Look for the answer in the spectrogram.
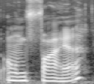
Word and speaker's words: Fye: It's called On Fire, but it's spelt F-Y-E.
